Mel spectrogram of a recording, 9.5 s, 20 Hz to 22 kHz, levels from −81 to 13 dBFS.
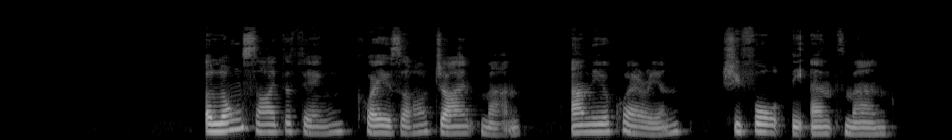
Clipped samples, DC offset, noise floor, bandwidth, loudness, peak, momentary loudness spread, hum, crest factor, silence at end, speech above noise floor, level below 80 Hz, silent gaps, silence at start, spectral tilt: under 0.1%; under 0.1%; -79 dBFS; 11 kHz; -29 LUFS; -8 dBFS; 15 LU; none; 22 dB; 0.65 s; 50 dB; -84 dBFS; none; 2.05 s; -6 dB/octave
